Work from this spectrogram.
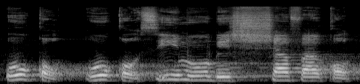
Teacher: قوف میں قلقلہ کرنا ہے اور قوف کو پور پڑھنا ہے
